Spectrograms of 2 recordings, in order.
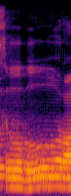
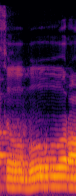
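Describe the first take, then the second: Both takes have the same delivery.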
